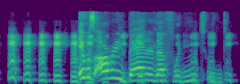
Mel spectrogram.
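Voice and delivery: ordinary talk, nothing marked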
